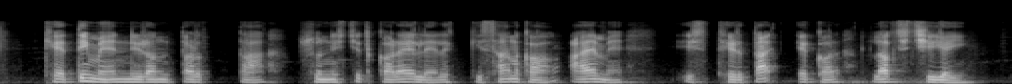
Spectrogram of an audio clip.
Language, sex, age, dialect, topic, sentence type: Maithili, female, 18-24, Eastern / Thethi, banking, statement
